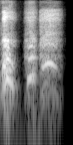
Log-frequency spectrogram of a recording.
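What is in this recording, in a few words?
Voice damaged, Japanese; toova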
